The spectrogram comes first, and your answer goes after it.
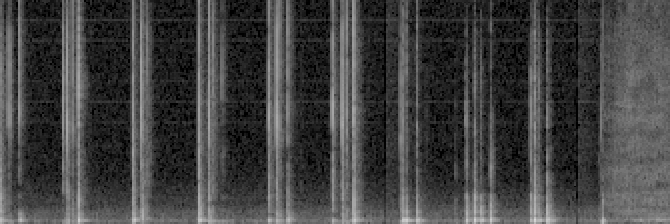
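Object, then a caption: Paperback book. A medium paperback novel with a glossy printed cover and solid paper block, held in one hand, is tapped and scratched with the fingertips and short nails of the other hand. Quick, dry clicking taps land in short clustered bursts, each dying away almost instantly. The clip ends with one last tap followed by a soft, steady scratching hiss.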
